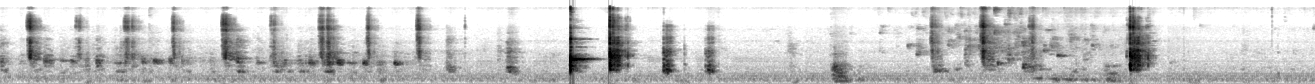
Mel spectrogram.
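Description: Faint, irregular clicks and taps. The sharpest click comes just before halfway, with a few more soon after and another near the end.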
